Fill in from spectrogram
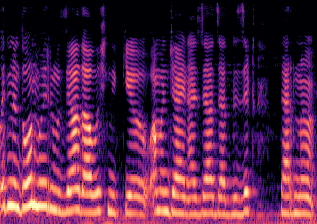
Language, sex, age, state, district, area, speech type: Kashmiri, female, 18-30, Jammu and Kashmir, Kupwara, urban, spontaneous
